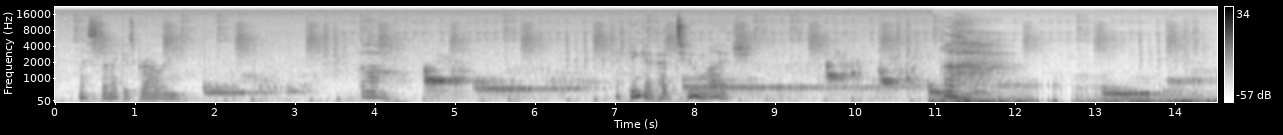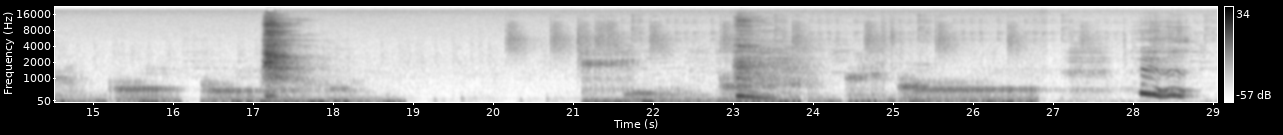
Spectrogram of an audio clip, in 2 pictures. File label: Full Belly Growl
